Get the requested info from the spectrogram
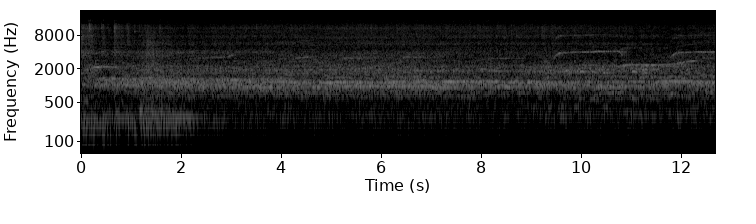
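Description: Studio audience cheering and whooping, heard through a television speaker, with a few short rising whistles in the second half.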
